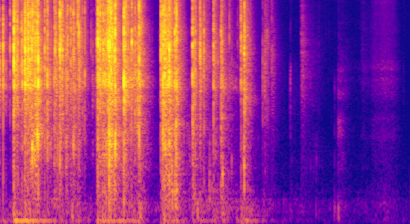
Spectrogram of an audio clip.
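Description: Trading card pack wrapper being torn open and crinkled by hand, a dense crackling that stops about four seconds in.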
